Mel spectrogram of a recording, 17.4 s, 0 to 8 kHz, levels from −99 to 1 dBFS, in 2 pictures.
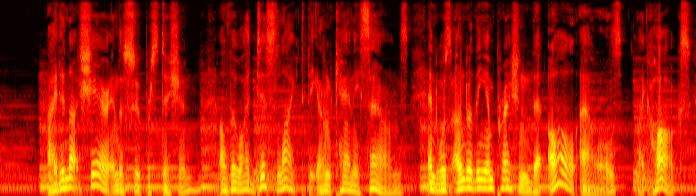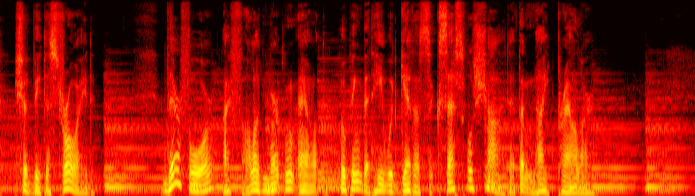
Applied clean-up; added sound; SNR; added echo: none; Piano; 11 dB; none.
